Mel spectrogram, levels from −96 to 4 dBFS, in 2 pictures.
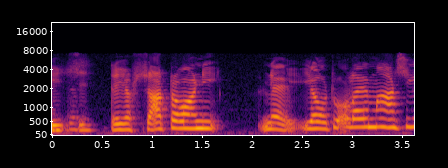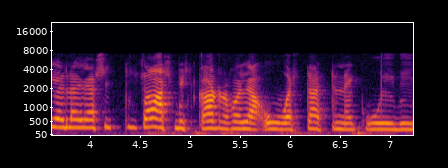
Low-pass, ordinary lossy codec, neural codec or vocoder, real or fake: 7.2 kHz; none; none; real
